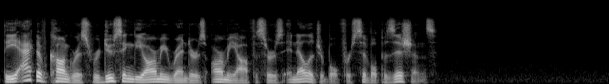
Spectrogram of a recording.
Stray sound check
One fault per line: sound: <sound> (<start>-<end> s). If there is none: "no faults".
no faults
